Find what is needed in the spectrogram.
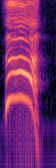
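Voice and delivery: short high loud startled scream. A narrator's reading. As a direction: shriek in shock. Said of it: "Tamara screamed".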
